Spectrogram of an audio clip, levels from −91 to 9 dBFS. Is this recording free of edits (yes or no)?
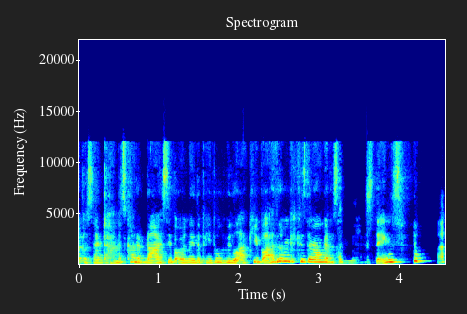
yes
